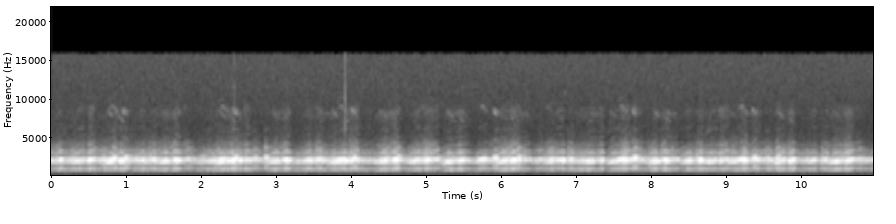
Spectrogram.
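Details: Spring wetland frogs in full chorus, a continuous wall of fast, pulsing croaks layered at two pitches, gently swelling and fading without pause, with a soft low rumble at the start.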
